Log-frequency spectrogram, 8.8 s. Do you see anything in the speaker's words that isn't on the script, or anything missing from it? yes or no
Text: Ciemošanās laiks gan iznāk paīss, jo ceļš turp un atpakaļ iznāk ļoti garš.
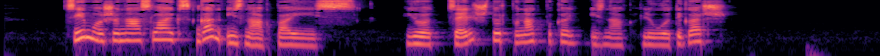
no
